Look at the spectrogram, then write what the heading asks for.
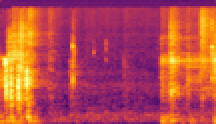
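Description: Rapid clicking of typing on a computer keyboard during an online search: a quick flurry of keystrokes, a few scattered taps, then another flurry, all fairly faint.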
